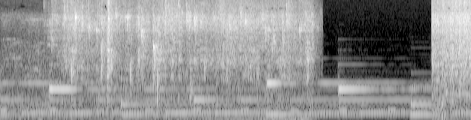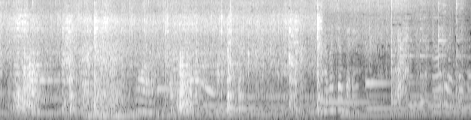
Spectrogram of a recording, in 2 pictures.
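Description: Onion, chili and garlic sizzling in hot oil in a wok, a dense crackling fry with stirring scrapes and a brief quiet gap before the sizzle surges again.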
